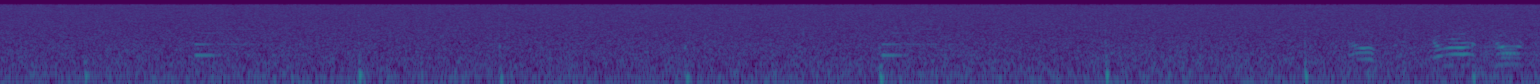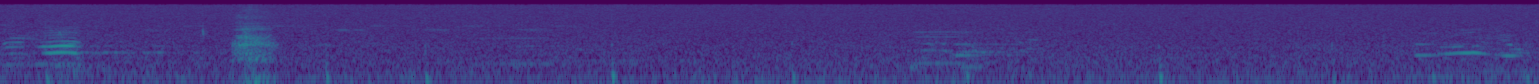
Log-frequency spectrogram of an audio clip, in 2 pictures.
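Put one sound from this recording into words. A football is kicked repeatedly with short dull thuds.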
